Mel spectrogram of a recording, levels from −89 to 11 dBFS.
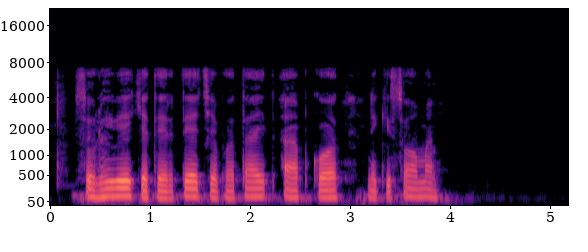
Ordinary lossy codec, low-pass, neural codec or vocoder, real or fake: none; 7.2 kHz; none; real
